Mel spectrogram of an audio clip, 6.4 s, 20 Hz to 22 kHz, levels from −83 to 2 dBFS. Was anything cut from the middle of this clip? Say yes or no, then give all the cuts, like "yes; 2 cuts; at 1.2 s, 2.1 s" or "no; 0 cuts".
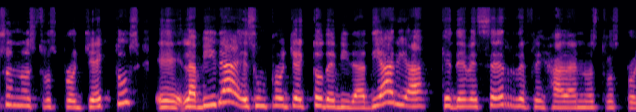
yes; 1 cut; at 1.5 s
